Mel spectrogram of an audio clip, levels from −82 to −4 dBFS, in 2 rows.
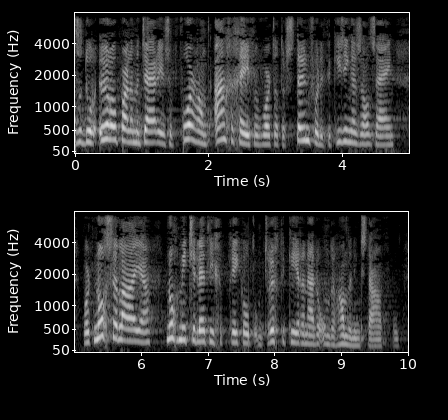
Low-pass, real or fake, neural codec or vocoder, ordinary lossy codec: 7.2 kHz; real; none; none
